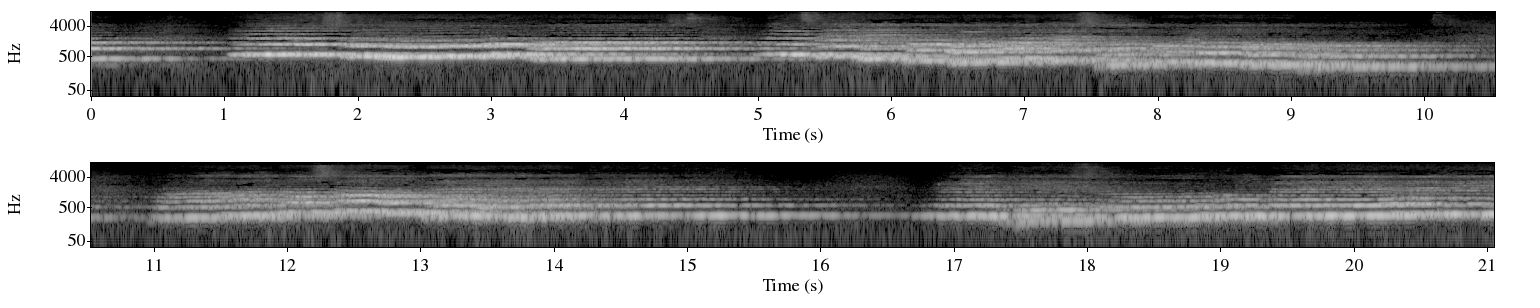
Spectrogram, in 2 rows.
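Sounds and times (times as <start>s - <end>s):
chant singing: 0.0s - 16.1s, 16.7s - 21.0s.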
